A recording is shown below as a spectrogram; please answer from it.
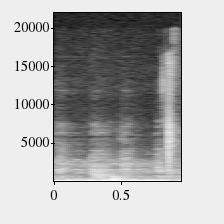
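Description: A dog pants steadily in the background of an indoor room, a soft, continuous breathy rhythm that stays faint throughout, with no talk over it.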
